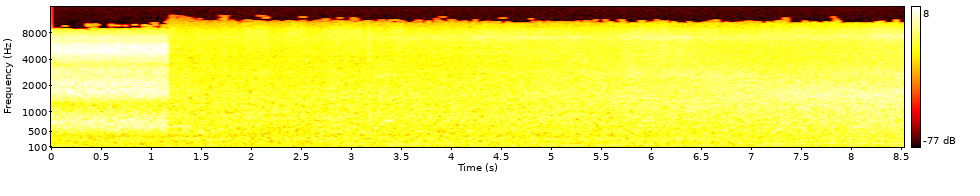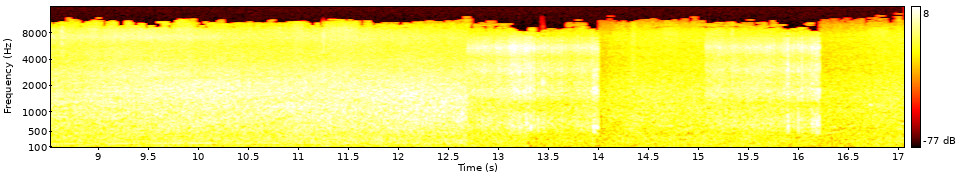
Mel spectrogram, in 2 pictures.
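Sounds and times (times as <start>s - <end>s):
passing vehicle: 1.2s - 12.8s.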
